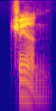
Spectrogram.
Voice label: "chin", American

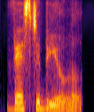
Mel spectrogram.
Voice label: "vestibule", Indian

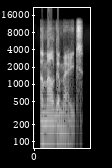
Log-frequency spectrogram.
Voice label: "Amalgamate", British

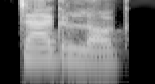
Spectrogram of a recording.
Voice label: "Tagalog", Indian

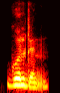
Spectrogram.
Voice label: "gulden", Indian

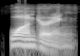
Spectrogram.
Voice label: "wondering", American

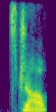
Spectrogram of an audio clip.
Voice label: "strow", Indian

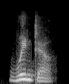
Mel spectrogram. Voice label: "winter", Indian

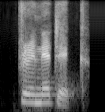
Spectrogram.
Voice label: "phrenetic", Indian; Dictionary

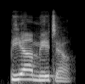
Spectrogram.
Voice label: "pia mater", Indian; Dictionary

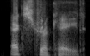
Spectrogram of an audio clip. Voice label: "extricate", American

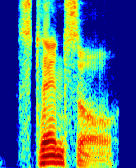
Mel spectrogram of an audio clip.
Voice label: "stencil", British

